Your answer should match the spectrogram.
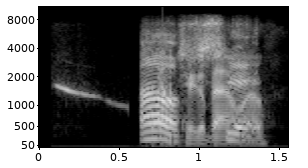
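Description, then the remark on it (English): A single mouth whistle slides smoothly downward in pitch like a slide whistle, lasting about half a second, followed immediately by a loud burst of voiced talking or laughter. “I thought somebody actually played a slide whistle on my podcast”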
